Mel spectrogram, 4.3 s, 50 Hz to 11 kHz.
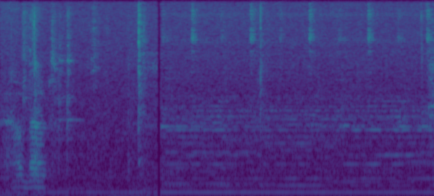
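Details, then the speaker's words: Samsung DVD-V5500 DVD/VCR combo, DVD section faulty: disc spins and reads table of contents but no audio; light regular ticking a few times a second, awful noise persists, cause not pinned down. "so for some reason the CD is spinning I have no music it read the table of content I think it tries to load something but there is definitely no audio and it still makes that awful noise"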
